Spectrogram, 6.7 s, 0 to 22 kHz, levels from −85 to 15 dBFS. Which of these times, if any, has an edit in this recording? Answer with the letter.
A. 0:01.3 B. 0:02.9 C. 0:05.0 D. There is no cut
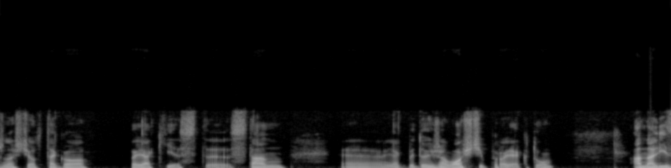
A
